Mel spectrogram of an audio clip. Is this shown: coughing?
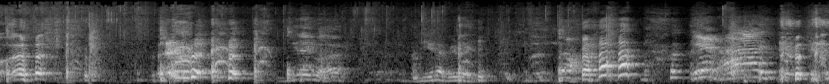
yes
